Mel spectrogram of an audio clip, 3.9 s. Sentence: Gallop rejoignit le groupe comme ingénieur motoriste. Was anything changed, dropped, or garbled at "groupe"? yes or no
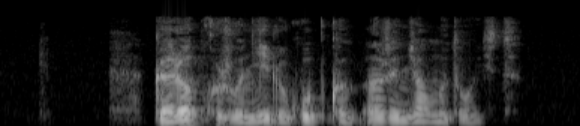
no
